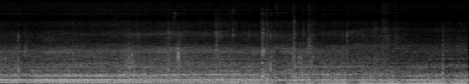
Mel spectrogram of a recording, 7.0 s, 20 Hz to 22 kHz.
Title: CAMARO RS 3.8 MISFIRE 4K (UHD)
